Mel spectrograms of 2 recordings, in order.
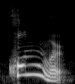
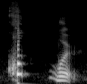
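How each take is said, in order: First: The first syllable ends in an N sound. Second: The first syllable ends in a T sound. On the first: The speaker calls it right. "the 시옷 is not pronounced like a T, but rather like an N" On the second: The speaker calls it wrong. "instead of"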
